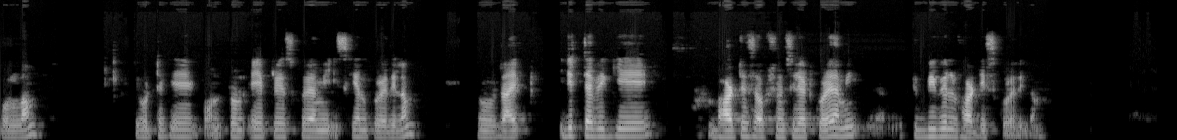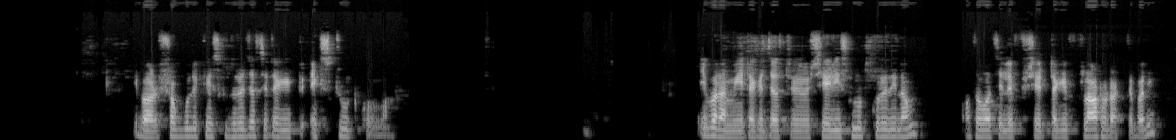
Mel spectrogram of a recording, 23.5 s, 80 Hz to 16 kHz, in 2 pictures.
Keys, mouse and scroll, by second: 1.1 ctrl+a, 5.2 Tab, 7.1 click, 7.7-10.7 right drag, 12.5 middle click, 13.2 a, 13.8 e, 15.1 Tab, 15.4-15.7 scroll down 4, 15.7-16.5 middle drag, 16.5-18.0 right drag, 18.0-18.7 drag, 19.2-20.3 right drag, 20.3-21.0 middle drag, 21.0-21.6 scroll up 1, 21.6-22.8 right drag, 22.8-23.3 middle drag, 23.3 click.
